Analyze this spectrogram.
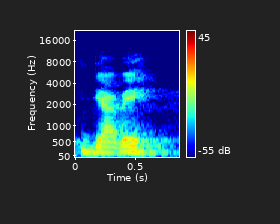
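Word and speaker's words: Yahveh: nombre propio, su nombre directo, es el de Yahvé, ¿no? Ven que se escribe Y-A-H-V-E-H, Yahvé, pero que es el nombre propio del Dios de Israel.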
